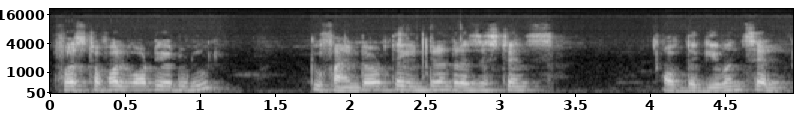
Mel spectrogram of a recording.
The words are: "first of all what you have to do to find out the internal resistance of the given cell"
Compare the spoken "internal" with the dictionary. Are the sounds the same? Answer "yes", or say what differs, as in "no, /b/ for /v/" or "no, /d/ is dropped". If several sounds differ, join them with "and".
no, /n/ is dropped and /n/ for /l/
